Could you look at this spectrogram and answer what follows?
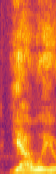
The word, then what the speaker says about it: Yahweh: Well, the word Lord is usually in the Hebrew, Yahweh or Jehovah, some pronounce it, but Yahweh is more accurate.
